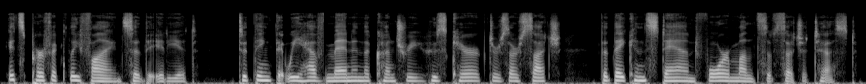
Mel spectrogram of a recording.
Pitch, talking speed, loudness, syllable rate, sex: 160 Hz, 200 wpm, -20 LUFS, 4.8 syllables/s, female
